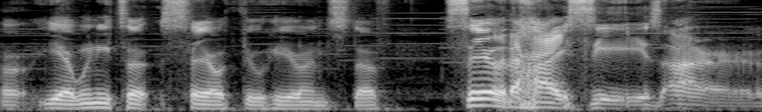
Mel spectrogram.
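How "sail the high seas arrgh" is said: put-on pirate voice, slower. Speaker asking viewers how they like his pirate impression. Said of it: "my pirate impression".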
